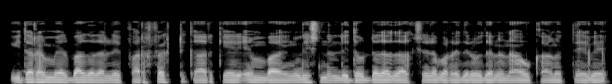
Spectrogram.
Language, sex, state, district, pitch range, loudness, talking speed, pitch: Kannada, male, Karnataka, Koppal, 100-105 Hz, -18 LUFS, 125 wpm, 100 Hz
